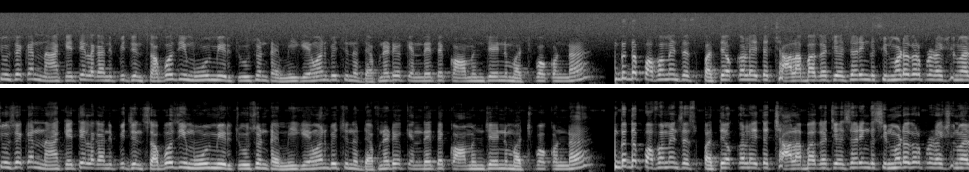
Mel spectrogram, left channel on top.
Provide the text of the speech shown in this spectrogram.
చూసాక నాకైతే ఇలా అనిపించింది. సపోజ్ ఈ మూవీ మీరు చూసుంటే మీకు ఏమనిపించిందో డెఫినెట్ గా కింద అయితే కామెంట్ చేయండి మర్చిపోకుండా. ద పర్ఫార్మెన్సెస్ ప్రతి ఒక్కళ్ళు అయితే చాలా బాగా చేశారు. ఇంకా సినిమాటోగ్రఫీ ప్రొడక్షన్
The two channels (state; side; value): noise; left; hiss, 11 dB below the sound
